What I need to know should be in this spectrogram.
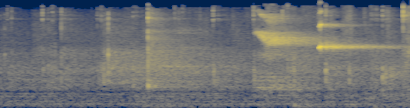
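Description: A table tennis ball clicks sharply back and forth on the table and bats in an echoing hall.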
